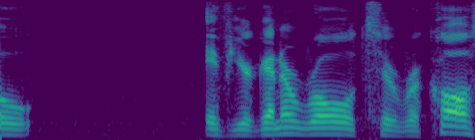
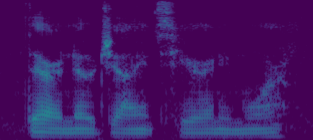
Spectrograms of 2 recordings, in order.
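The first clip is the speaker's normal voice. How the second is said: soft, sighing and sorrowful; sad; 5 semitones lower, 14 dB quieter than usual. Acted. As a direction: let the sadness weigh on it. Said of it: "there's kind of a sadness".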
